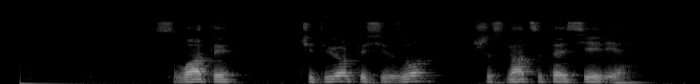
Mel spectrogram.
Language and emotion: Russian, neutral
